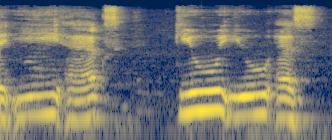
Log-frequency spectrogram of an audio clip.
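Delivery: letters dragged out slowly; slow spelling out. Shown as a demonstration. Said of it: "जब ई x से word meaning start हो". (धीमी गति से स्पेलिंग)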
